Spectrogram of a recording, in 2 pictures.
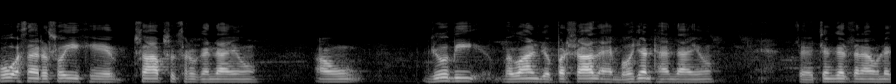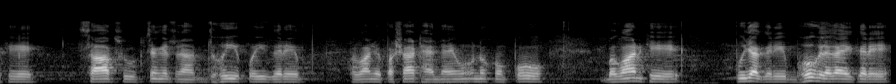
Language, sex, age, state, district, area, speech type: Sindhi, male, 60+, Delhi, South Delhi, urban, spontaneous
